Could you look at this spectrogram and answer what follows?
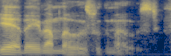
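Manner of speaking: very deep, dropped, cartoonish put-on character voice. Greeting the audience as co-host after being asked to say hello: Beetlejuice imitation. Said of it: "Do my Beetlejuice imitation".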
